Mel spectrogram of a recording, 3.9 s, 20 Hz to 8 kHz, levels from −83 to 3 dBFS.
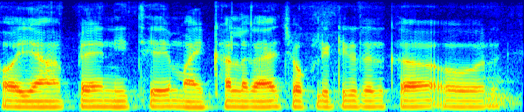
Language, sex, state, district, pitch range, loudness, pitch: Hindi, male, Uttar Pradesh, Lalitpur, 110-115 Hz, -18 LUFS, 115 Hz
